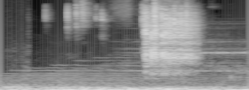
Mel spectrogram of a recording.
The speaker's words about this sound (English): I dropped the dice, so I'm gonna go pick it up.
